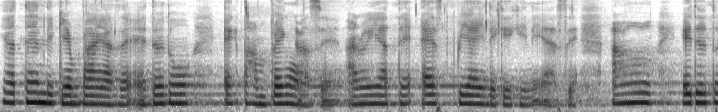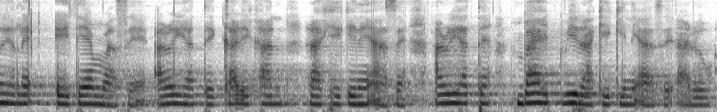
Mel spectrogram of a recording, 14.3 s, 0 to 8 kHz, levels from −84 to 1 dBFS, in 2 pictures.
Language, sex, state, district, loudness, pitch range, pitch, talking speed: Nagamese, female, Nagaland, Dimapur, -16 LUFS, 220-245 Hz, 230 Hz, 140 wpm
